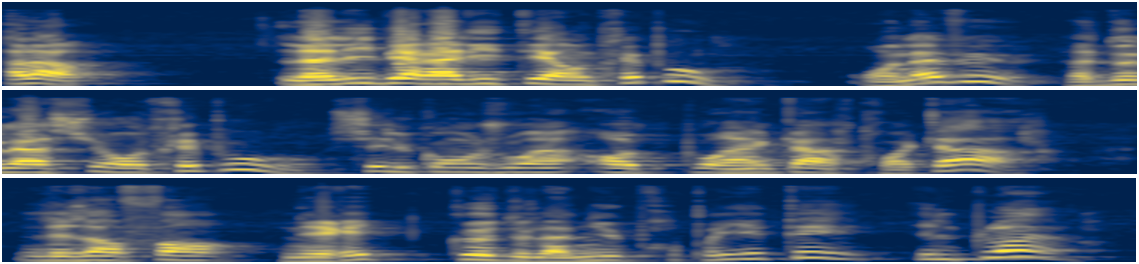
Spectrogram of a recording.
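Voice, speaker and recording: A male law lecturer with a fairly high but mellow voice, talking to his students in a recording studio. He keeps it lively with jokes and quick questions to the class. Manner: lively, joking, with rhetorical questions.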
